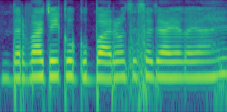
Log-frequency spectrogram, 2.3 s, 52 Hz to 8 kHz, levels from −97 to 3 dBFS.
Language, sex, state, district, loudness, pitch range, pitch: Hindi, female, Uttar Pradesh, Jalaun, -16 LUFS, 250-260 Hz, 250 Hz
